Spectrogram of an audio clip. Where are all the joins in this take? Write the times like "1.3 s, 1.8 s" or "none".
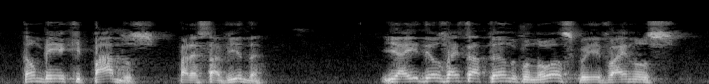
none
